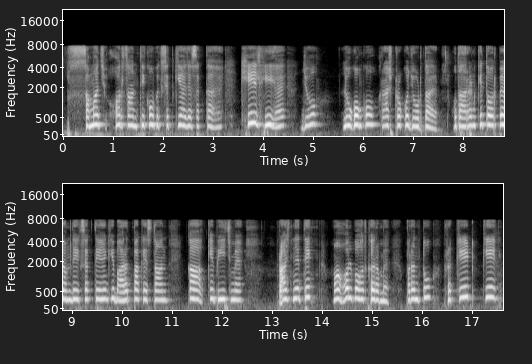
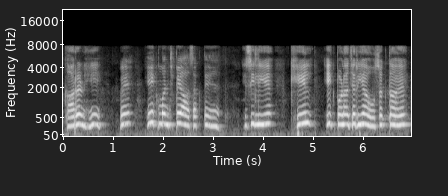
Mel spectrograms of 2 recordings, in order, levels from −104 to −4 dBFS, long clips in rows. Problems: background sounds at intervals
